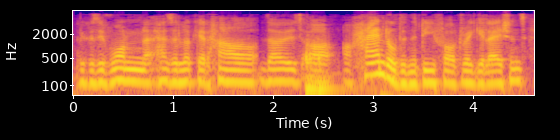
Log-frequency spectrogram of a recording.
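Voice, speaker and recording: Dull-sounding male radio interviewer. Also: mid-range voice. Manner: measured, articulate, formal wording. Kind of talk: formal discussion of finance on radio.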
